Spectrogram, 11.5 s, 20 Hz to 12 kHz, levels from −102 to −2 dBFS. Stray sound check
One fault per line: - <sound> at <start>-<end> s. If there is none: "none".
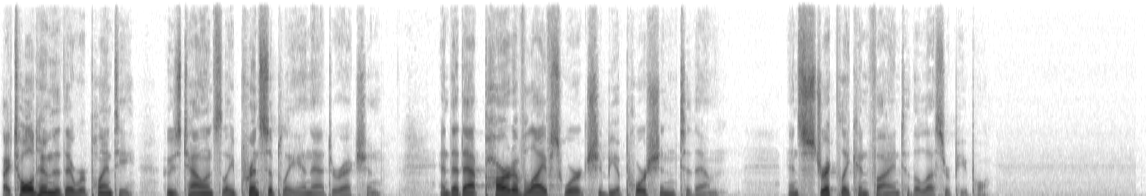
none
